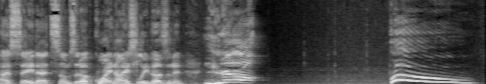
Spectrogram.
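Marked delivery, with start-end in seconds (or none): 2.6-3.2 high yelled wrestler call; Ric Flair impression. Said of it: "Ric Flair impersonation". 4.9-6.0 wrestler's signature woo; Ric Flair woo. Retold or imitated. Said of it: "Ric Flair impersonation".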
